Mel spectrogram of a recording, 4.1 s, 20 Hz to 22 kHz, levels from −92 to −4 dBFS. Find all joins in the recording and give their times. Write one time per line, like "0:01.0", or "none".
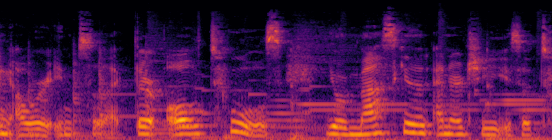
0:00.9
